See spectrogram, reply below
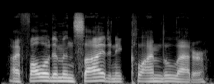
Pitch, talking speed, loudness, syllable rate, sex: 140 Hz, 250 wpm, -16 LUFS, 7.8 syllables/s, male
